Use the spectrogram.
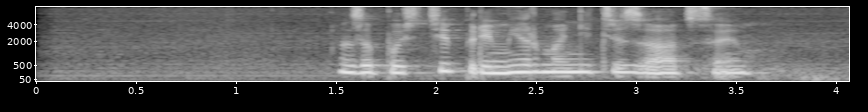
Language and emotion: Russian, neutral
